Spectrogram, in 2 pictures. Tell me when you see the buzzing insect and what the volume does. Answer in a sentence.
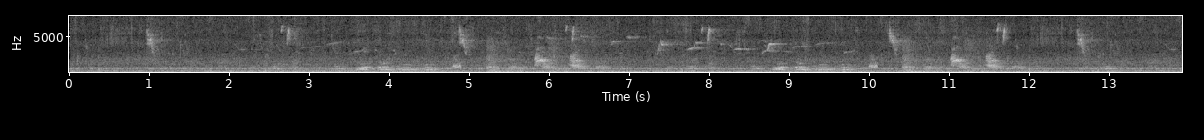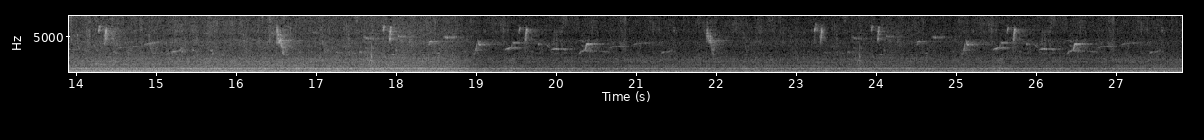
The buzzing insect can be heard from 0.0 to 27.7 s, getting quieter.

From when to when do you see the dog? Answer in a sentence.
You can hear the dog from 1.7 to 13.2 s.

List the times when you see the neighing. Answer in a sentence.
You can't hear the neighing here.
